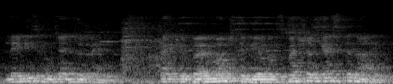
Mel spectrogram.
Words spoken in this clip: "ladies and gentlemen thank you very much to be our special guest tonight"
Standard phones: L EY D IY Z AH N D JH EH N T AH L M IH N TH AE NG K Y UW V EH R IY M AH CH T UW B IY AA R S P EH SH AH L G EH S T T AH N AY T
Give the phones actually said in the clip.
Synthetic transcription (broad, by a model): L EY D IY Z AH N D JH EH N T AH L M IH N T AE NG K Y UW V EH R IY M AH CH T UW B IY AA W S P EH SH AH L G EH S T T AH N AY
